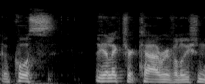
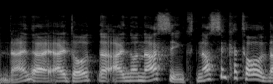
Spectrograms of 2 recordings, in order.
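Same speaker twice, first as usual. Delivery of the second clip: put-on over-the-top camp Austrian accent, high and swooping; 6 semitones higher than usual. Retelling what unhelpful phone staff said: camp austrian accent. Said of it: "my Austrian accent is really camp".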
